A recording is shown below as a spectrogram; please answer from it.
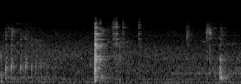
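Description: A steel revolver cylinder set down on a hard stone surface: one sharp metallic clink about a second in, followed by a few faint ticks.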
